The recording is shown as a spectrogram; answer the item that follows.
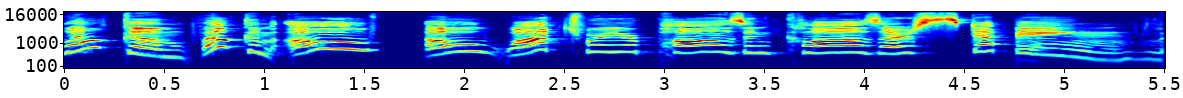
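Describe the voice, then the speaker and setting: A woman puts on a squeaky character voice at an extremely high pitch, raised and projected. She speaks at a very slow pace. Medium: read story. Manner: fussy, excitable.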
